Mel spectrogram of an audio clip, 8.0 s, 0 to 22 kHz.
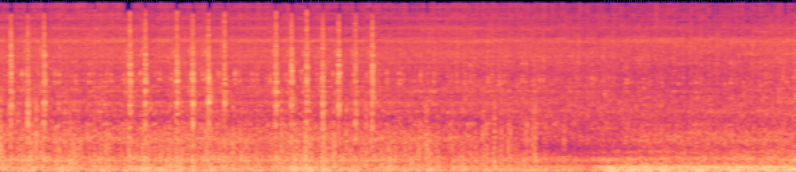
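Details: Chevy 350 V8: sharp uneven puffing ticks about three a second at idle, swallowed by a deeper roar as revs rise: a bad exhaust leak.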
